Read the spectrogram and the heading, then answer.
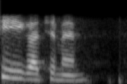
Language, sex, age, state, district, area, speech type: Bengali, female, 30-45, West Bengal, Kolkata, urban, conversation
